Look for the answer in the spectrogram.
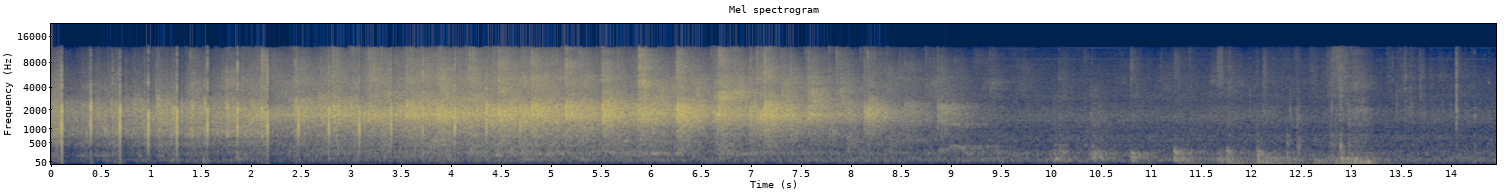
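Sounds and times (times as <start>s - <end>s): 
audience applause welcoming a guest speaker at a church talk: 0.0s - 9.4s.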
